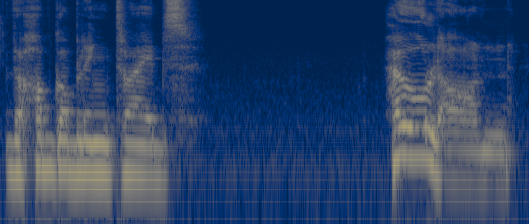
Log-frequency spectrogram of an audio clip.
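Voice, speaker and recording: A man narrates a fantasy campaign recap as a mock-dramatic storyteller. His voice sits a little high and swoops widely, with a husky, rough edge. He is theatrical and tongue-in-cheek, dropping into muttered asides. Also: a bit bright. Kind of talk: dramatic comic reading of a fantasy game recap.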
